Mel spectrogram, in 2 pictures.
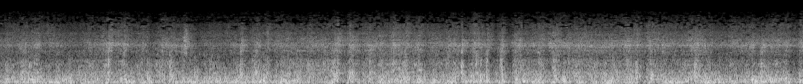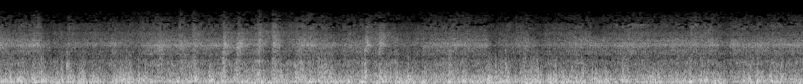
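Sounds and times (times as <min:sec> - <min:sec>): train coach rumbling: 0:00.0 - 0:16.0
wheels clicking over rails: 0:00.0 - 0:16.0.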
